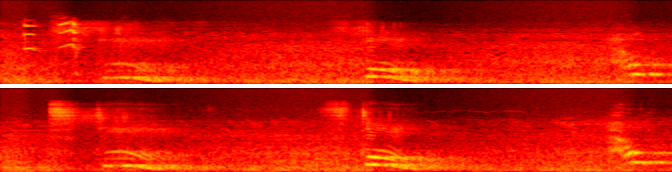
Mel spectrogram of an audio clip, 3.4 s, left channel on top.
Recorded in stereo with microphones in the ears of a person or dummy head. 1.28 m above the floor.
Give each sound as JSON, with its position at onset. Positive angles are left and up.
{"t": 0.2, "sound": "a woman speaking", "side_deg": -50, "distance_m": 9.0}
